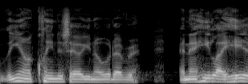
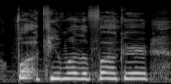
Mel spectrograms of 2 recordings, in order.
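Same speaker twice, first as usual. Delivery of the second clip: mock, playful, very high-pitched yelled taunt; 13 semitones higher than usual. Retelling how you yelled at a guy just to be funny; retelling a yell. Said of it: "like just yelling at him and shit".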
